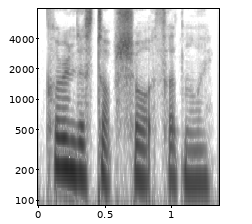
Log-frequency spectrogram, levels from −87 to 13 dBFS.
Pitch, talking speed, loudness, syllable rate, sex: 170 Hz, 175 wpm, -16 LUFS, 7.3 syllables/s, female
